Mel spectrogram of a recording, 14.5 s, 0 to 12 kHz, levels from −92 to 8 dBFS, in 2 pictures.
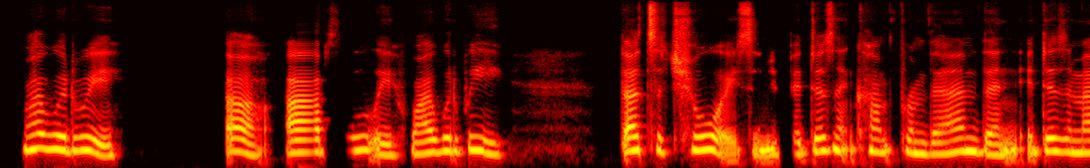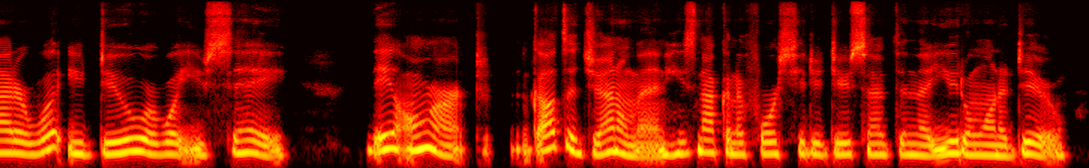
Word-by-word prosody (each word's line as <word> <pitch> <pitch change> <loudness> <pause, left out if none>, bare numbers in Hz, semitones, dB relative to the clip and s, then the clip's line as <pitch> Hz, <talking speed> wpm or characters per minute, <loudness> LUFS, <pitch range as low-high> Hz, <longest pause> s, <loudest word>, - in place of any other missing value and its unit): Why 270 +2 +2
would 265 -3 +3
we? 205 -9 +1 0.7
Oh, 230 -6 +2
absolutely, 225 0 +1
why 200 +2 0
would 235 +1 -1
we? 210 -8 0 0.8
That's 250 +3 +3
a 245 - 0
choice, 255 +3 0
and 250 +1 +1
if - - -3
it 195 - -6
doesn't 250 +2 0
come 245 -5 -3
from 220 -5 -3
them, 215 +5 +1
then 195 +7 0
it - - -2
doesn't 230 -2 +1
matter 210 -1 +1
what 230 +10 0
you 195 - +1
do 200 +6 +2
or 205 - +2
what 195 0 -1
you - - -1
say. 195 0 -2 0.5
They 250 +2 +4
aren't. 260 -2 +2 0.3
God's 290 +4 +1
a 255 - +4
gentleman, 200 0 0
he's 200 +2 -2
not 220 -3 +1
gonna 200 -4 -1
force 195 0 -3
you 200 - -1
to 195 -2 -2
do 190 +1 -1
something 185 0 -3
that 175 -2 -1
you 205 - +3
don't 185 -4 0
wanna 175 -2 0
do. 180 -1 -1
220 Hz, 195 wpm, -25 LUFS, 195-245 Hz, 0.8 s, They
